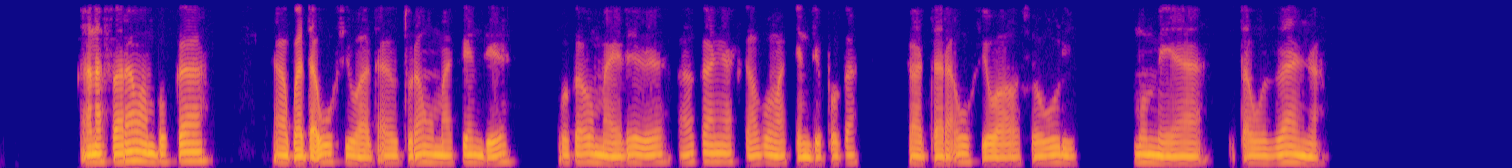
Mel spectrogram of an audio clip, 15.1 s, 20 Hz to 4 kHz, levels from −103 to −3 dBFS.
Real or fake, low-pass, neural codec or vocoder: real; 3.6 kHz; none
